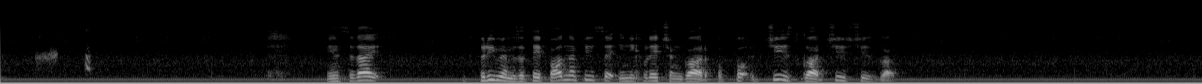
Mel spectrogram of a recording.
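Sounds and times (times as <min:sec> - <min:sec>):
low electrical hum: 0:00.0 - 0:12.0
steady hiss: 0:00.0 - 0:12.0.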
